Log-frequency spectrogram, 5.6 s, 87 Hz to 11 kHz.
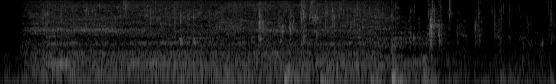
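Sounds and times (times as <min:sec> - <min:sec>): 
water running over hands while washing: 0:00.2 - 0:04.5.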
